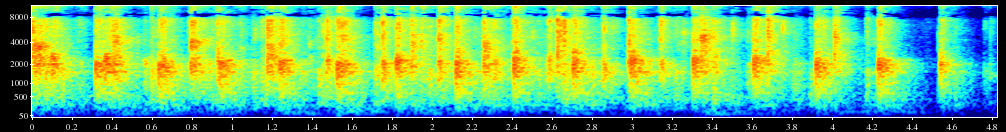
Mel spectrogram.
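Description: A church congregation in Yaoundé claps during a revival worship service, many hands beating in loose rhythmic bursts with rising and falling swells, fairly near and without speech.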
